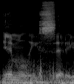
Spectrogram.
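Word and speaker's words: Imlay City: is eventually heading towards Emily City Emily City that's how you pronounce it but yeah I guess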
